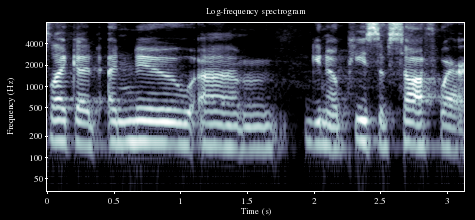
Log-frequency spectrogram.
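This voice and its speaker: Fairly slow and fairly low, a woman's voice moves with ordinary pitch variation. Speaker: marketing consultant and AI speaker. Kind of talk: webinar presentation. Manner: animated.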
